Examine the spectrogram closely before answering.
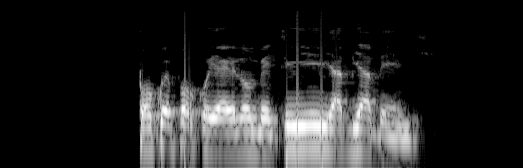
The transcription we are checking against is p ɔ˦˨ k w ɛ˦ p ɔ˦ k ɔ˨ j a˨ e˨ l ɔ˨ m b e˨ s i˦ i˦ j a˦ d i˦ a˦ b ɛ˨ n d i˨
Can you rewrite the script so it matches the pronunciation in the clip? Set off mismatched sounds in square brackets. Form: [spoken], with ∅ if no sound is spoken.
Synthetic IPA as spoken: p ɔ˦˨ k w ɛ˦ p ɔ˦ k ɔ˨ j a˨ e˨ l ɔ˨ m b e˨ [t] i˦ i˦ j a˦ [b] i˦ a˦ b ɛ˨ n d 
